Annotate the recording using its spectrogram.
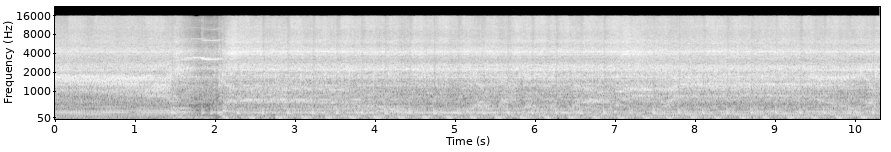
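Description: Thrash metal band playing live and loud: distorted electric guitars, bass and drum kit. The band stops for a moment about one and a half seconds in, then comes back in with fast drumming under the guitars.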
